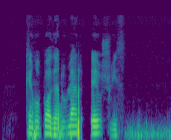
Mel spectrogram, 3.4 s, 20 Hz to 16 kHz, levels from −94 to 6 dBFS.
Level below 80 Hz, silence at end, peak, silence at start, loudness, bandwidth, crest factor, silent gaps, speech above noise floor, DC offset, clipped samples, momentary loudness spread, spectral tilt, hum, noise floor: -38 dBFS; 0.05 s; -2 dBFS; 0.5 s; -22 LUFS; 6.8 kHz; 22 dB; none; 32 dB; under 0.1%; under 0.1%; 21 LU; -9.5 dB/octave; none; -53 dBFS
